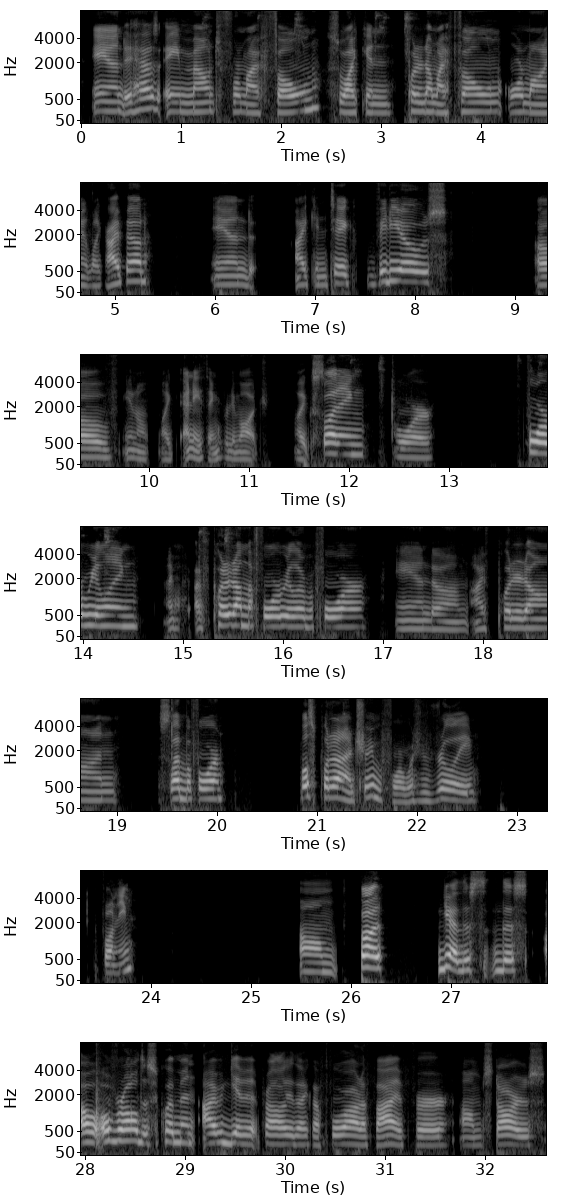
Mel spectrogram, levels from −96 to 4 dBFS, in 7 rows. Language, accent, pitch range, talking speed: English, American, 185-235 Hz, 160 wpm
